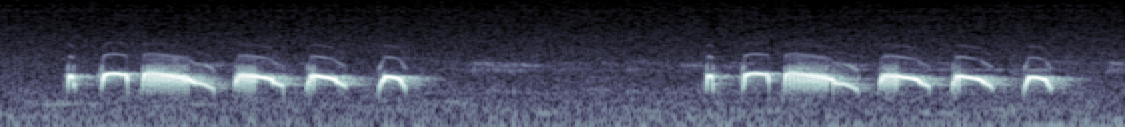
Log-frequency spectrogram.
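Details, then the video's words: Spotted dove, local and in full voice, repeating its cooing phrase twice about five seconds apart: two short opening notes, a long falling coo, then three shorter rounded coos. "Derkuku Tekukur Gacor Suara Padat"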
